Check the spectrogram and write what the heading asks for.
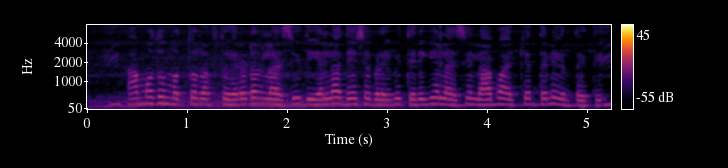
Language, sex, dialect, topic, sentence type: Kannada, female, Central, banking, statement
